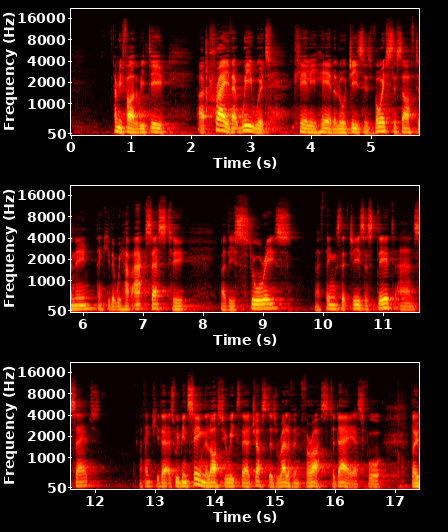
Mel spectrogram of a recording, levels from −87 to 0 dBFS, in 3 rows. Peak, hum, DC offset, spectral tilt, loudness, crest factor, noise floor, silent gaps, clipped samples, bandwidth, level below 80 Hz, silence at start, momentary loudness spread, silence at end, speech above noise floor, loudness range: -10 dBFS; none; under 0.1%; -5 dB/octave; -31 LUFS; 22 dB; -67 dBFS; none; under 0.1%; 16 kHz; -60 dBFS; 0.7 s; 13 LU; 0 s; 36 dB; 6 LU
